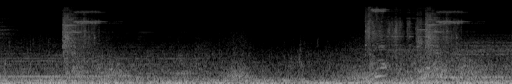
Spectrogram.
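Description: A glowing magical orb whooshes and shimmers in two bright bursts.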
